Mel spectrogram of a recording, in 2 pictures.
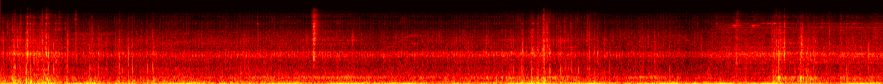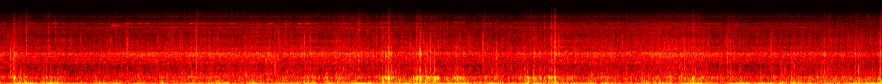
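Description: Small stones knock now and then under the tyres.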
